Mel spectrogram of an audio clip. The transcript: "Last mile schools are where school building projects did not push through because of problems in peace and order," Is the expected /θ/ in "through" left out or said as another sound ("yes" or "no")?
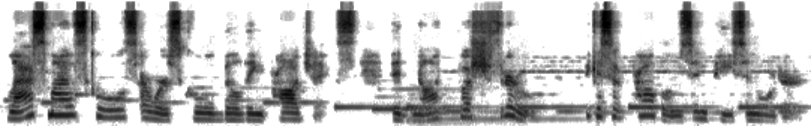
no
